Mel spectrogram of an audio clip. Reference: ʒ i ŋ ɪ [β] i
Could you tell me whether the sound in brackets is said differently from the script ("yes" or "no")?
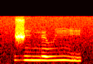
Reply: no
